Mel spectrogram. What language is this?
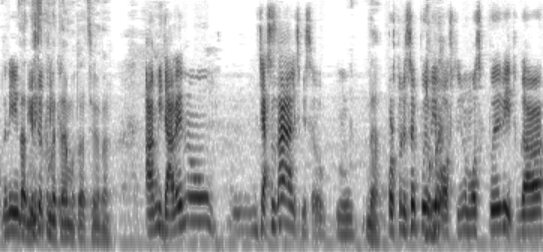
Bulgarian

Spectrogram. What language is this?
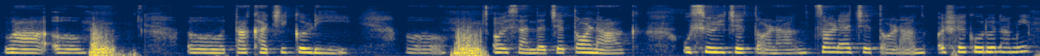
Konkani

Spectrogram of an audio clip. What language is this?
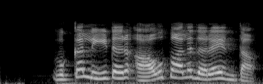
Telugu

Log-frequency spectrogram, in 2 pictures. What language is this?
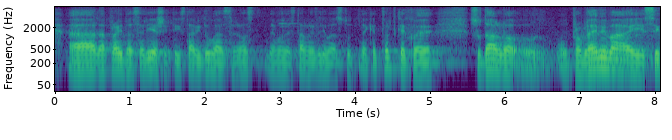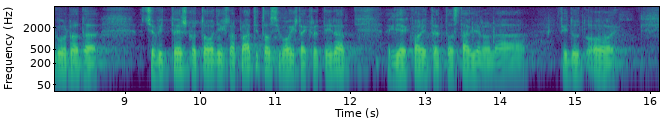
Croatian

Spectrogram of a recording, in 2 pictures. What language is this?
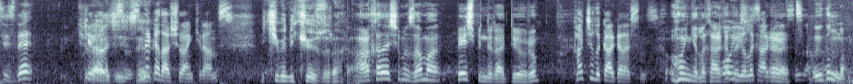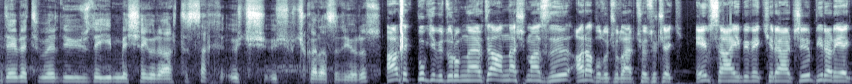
Turkish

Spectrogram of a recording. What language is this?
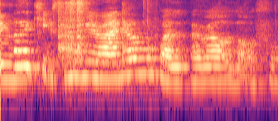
English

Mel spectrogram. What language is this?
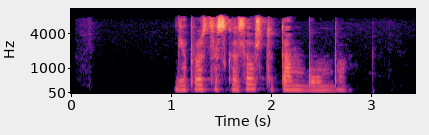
Belarusian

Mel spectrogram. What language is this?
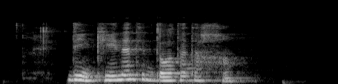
Maltese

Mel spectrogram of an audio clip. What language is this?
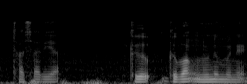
Bodo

